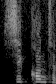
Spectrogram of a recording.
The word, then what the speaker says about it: 시컨트: 코시 컨트라 읽어요 그럼 코사인의 역수를 sec고 쓰고 시컨트 아고 읽어요 시컨트 그럼 탄젠트의 역수를 C고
